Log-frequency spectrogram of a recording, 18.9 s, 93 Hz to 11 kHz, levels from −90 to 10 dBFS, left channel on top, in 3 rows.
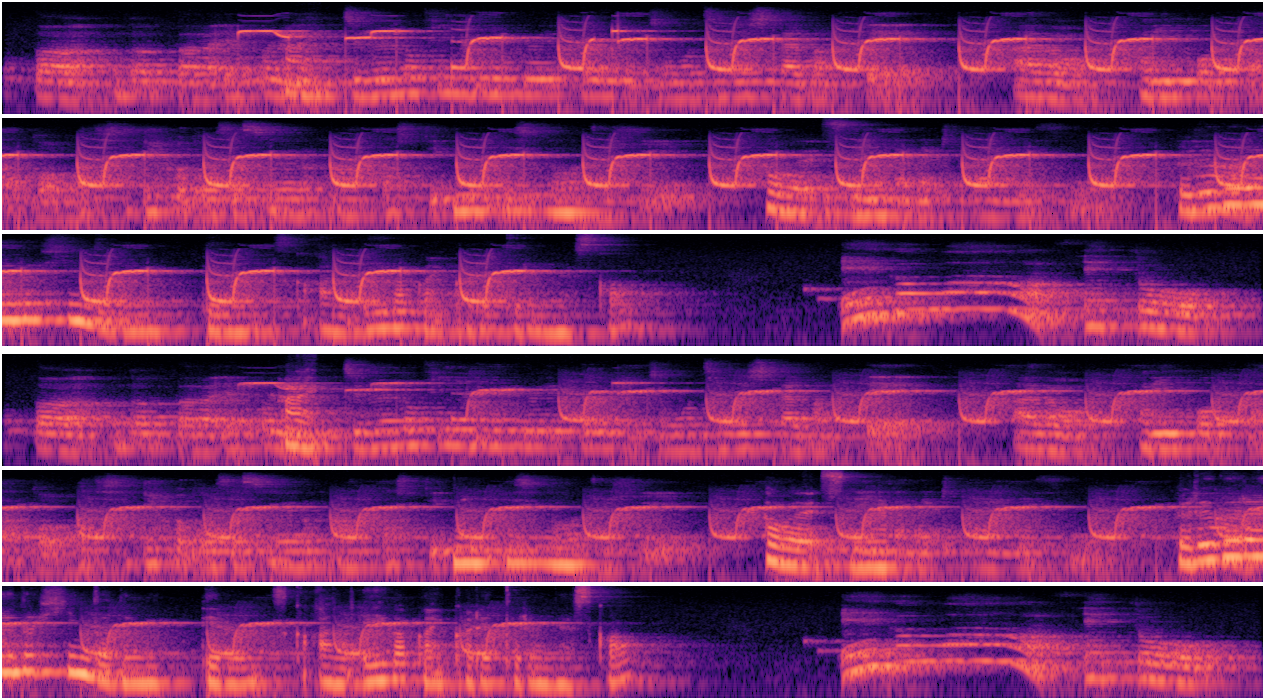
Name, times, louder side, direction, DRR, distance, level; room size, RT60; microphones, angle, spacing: voice 1, 0.2-4.5 5.0-9.2 9.5-9.7 10.5-11.9 12.1-12.7 16.6-18.6, equal, 5° right, -2 dB, 1.1 m, -25 dB
sound 1, 1.2-1.4 1.7-2.5 2.8-3.2 3.5-3.9 4.1-4.5 4.8-5.1 5.4-5.8 6.0-6.4 6.7-7.0 7.3-7.7 7.9-8.3 8.6-8.9 9.2-9.6 9.8-10.2 10.5-10.8 11.1-11.5 11.7-12.1 12.4-12.7 13.0-13.4 13.6-14.0 14.3-14.6 14.9-15.2, left 6 dB, 75° left, 0.5 m, -21 dB
voice 2, 8.6-9.2 10.1-10.8 12.2-13.9 14.2-15.8, right 3 dB, 80° right, 12 dB, 0.5 m, -18 dB
5.8 x 5.2 x 4.6 m, 1.0 s
head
